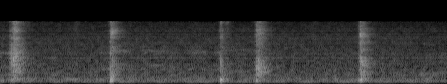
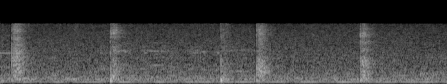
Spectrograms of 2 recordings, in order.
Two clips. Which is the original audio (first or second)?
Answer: second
